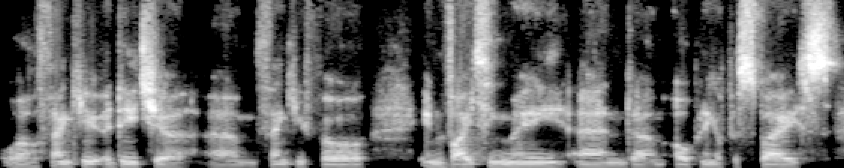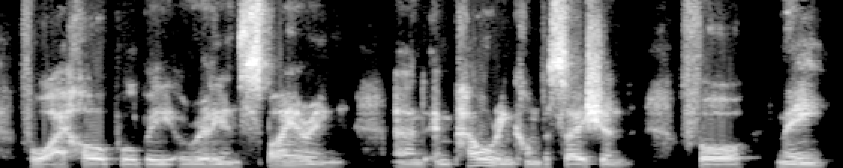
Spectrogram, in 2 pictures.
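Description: A middle-aged man from Yorkshire, speaking as a podcast guest and sharing his life story in a thoughtful, unhurried way with many pauses. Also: lowish voice, flat delivery. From Yorkshire, northern England. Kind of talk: reflective personal storytelling.

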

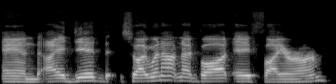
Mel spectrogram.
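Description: A man's voice: mid-range voice, a little slow, bright, forceful tone, clear, resonant tone, dry recording, studio quality. An American man from Minnesota telling stories casually as a comedy podcast co-host, ranting in comic exasperation and acting out quotes. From Minnesota, United States.

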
